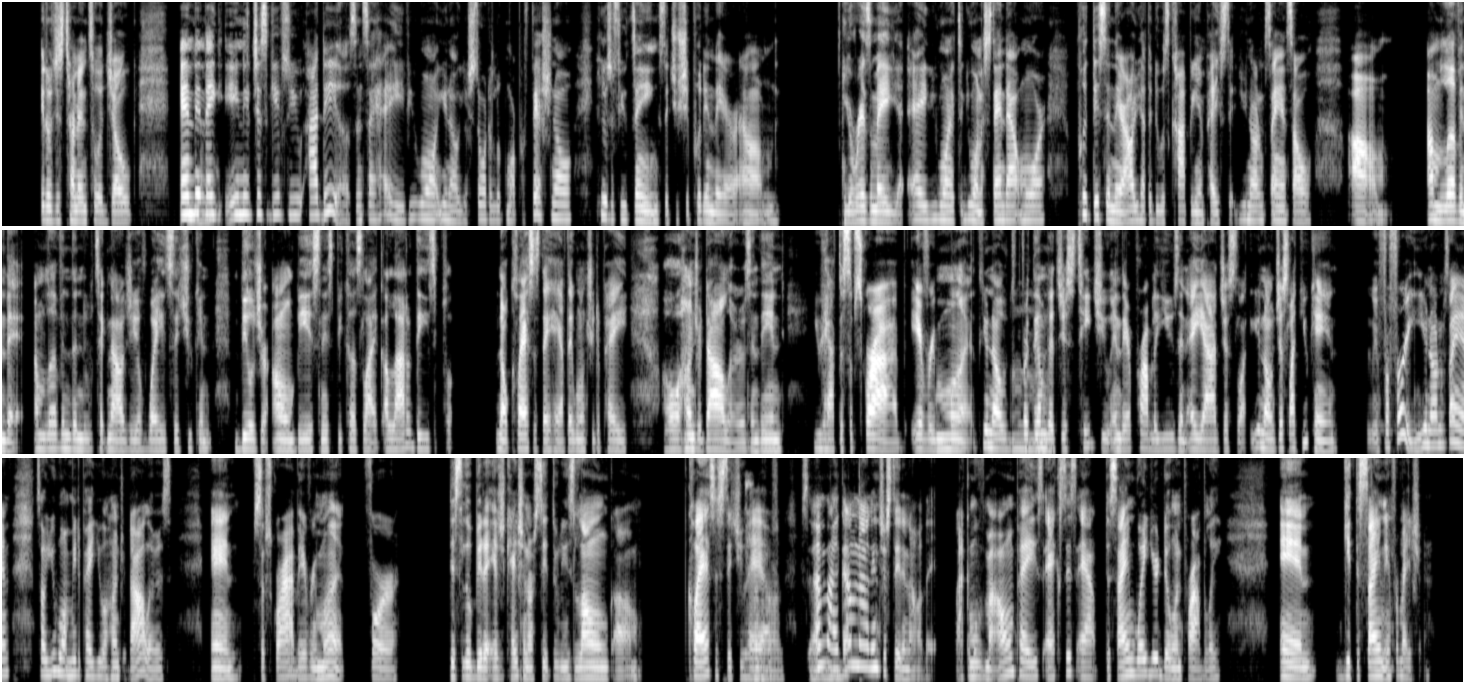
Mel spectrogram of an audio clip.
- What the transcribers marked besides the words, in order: tapping
- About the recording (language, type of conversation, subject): English, unstructured, How does technology shape your daily habits and help you feel more connected?
- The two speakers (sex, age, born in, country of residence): female, 40-44, United States, United States; female, 70-74, United States, United States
